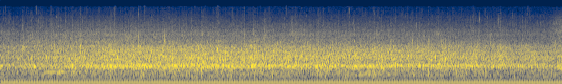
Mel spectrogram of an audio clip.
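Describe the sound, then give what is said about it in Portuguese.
An audience applauds a helper, clapping steadily throughout, a dense, even wash of many hands with no pauses, sustained at a moderate level from start to finish, with a low steady hum underneath. “Dá um aplauso para minha ajudante aí, gente.”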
